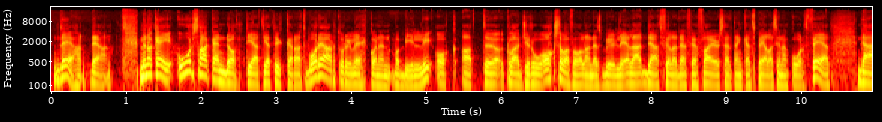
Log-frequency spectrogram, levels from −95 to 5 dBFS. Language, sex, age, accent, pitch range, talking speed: Swedish, male, 30-49, Finnish, 110-150 Hz, 215 wpm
